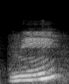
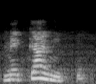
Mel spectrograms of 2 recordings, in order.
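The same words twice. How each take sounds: First: Me-ca-ni-co with a long pause after each syllable. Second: Said in the usual way. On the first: Shown as a demonstration. Teacher splits the word just said. (Me-ca-ni-co separado sílaba por sílaba)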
